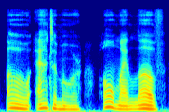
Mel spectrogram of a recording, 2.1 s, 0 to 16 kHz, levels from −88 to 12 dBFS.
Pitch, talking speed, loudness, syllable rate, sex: 125 Hz, 170 wpm, -17 LUFS, 4.3 syllables/s, male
